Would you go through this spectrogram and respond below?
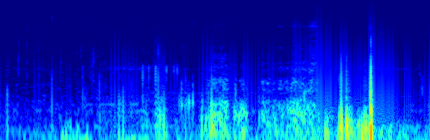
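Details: Hunger-related stomach growling (borborygmi): low gurgling, rumbling bowel noises in irregular bursts and squelches.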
